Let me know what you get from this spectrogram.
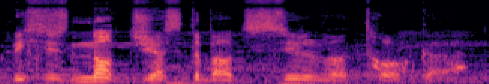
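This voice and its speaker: A man's voice: mid-range voice, animated, normal speed, music in the background, close to an everyday voice. Man playing a grim, vengeful Viking warlord. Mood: stern. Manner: solemn, formal, archaic phrasing. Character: vengeful male Viking warlord, proud, brooding, bloodthirsty. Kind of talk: dramatic video game acting.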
